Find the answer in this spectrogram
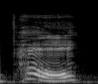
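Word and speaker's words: פ: Notice that pay, it can be without the dot. The pay is P as in pastor. P, p, p. But the softer pay is PH as in phone or alphabet.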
